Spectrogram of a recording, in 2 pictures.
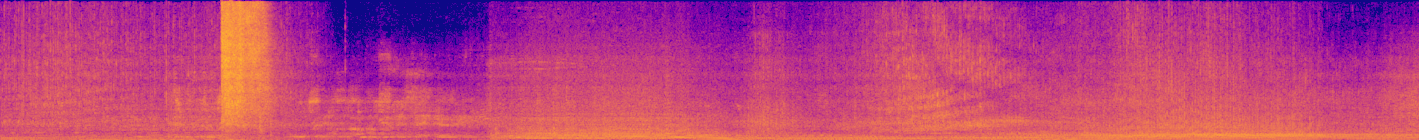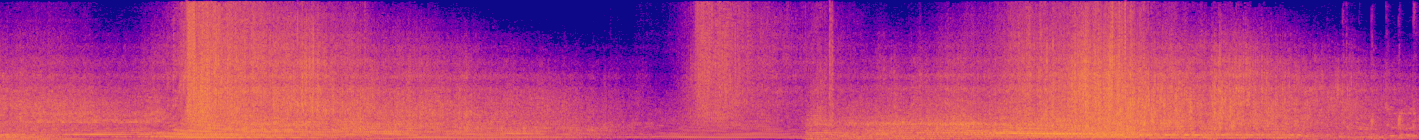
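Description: Race car engines running at speed on the circuit. The pitch sweeps down about five seconds in and rises again in the last few seconds.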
